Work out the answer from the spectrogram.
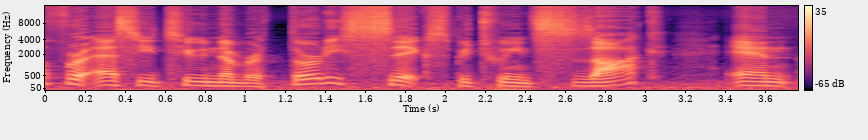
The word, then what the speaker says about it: Socke: zone agha caverns uh my pronunciation was a little bit off there it's actually I looked it up and while I've heard it pronounced sake I think I forgot who it was I think one of the big broadcasters HD husky or day night the actual pronunciation is Jacques so i will be using that from now on and braddock it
